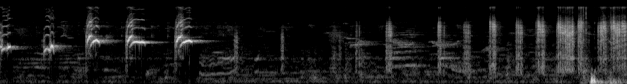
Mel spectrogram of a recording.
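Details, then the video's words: Greater green leafbird song meant to rouse rival leafbirds: five loud, sharply descending whistled notes, then quieter twitters giving way to a fast, harsh, high chattering burst. "PANCINGAN CUCAK IJO GACOR AHLI MEMANCING CUCAK IJO LAWAN AGAR EMOSI"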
